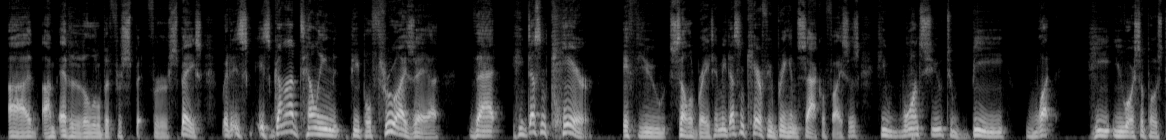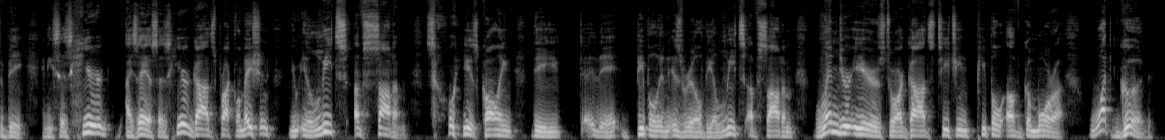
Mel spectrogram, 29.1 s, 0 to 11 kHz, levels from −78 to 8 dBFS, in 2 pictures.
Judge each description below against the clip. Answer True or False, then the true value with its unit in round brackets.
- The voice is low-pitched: True (110 Hz)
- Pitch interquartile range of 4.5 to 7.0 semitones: True (5.3 semitones)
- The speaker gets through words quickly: False (175 wpm)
